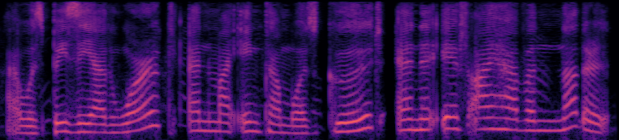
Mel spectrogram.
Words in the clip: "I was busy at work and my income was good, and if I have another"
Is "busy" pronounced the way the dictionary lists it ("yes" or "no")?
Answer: yes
